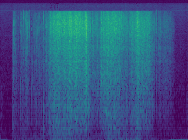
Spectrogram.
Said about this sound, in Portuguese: Isadora tirou da bolsa uma grande sacola com tintas, materiais para fazer brincos e alguns cogumelos, conhecidos como orelhas de pau.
